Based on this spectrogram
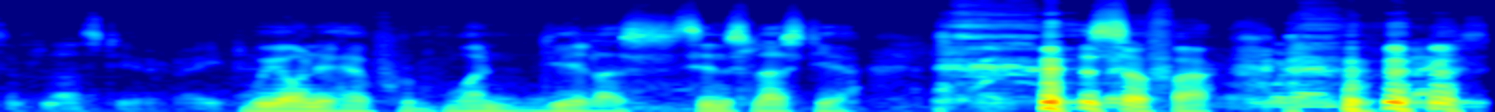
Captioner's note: laugh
